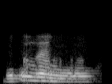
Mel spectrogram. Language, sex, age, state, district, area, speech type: Marathi, male, 18-30, Maharashtra, Hingoli, urban, conversation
